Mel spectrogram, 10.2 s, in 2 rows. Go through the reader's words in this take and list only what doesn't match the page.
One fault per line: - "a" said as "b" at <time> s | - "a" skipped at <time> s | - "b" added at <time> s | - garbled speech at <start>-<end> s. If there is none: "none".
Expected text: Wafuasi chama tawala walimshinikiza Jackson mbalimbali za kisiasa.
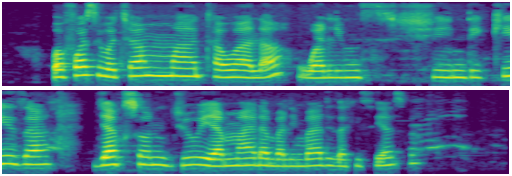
- "wa" added at 1.1 s
- "juu ya mada" added at 6.8 s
